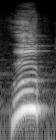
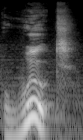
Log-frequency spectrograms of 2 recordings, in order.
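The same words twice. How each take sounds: First: The word is said loudly, with excited energy. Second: The word is said flatly, without energy. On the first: The speaker calls it right. "You have to say it that way" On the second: The speaker calls it wrong. "I didn't do it right"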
